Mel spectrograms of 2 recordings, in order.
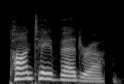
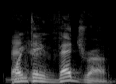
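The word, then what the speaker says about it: Ponte Vedra: get lady back let's see what she says Pon Vedra Pon Vedra pon pon VRA pontoon Pon Vedra Pon Vedra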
